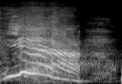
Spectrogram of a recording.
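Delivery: high, loud hammed-up cheer; mock over-excitement. Streamer mocking a caller's keen answer, exaggerated excitement. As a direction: imitate someone wildly thrilled, shouting and whooping. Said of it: "Why'd you sound so excited about that?".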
